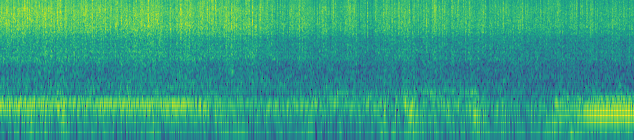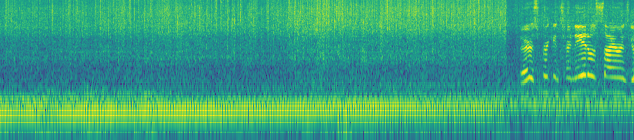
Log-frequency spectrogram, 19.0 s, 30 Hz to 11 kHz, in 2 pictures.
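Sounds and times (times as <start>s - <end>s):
engine and tyres on wet road: 0.0s - 19.0s
heavy rain on car roof: 0.0s - 19.0s.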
